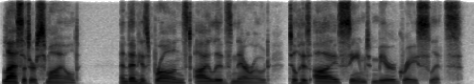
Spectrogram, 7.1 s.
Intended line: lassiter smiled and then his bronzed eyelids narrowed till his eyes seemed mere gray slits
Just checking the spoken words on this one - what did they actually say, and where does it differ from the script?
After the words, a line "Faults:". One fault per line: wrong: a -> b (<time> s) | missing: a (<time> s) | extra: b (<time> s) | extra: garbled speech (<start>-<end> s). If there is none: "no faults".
lassiter smiled and then his bronzed eyelids narrowed till his eyes seemed mere gray slits
Faults:
no faults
